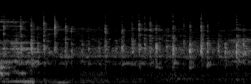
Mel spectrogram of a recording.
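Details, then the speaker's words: Bachmann Doodlebug model motor car, repaired after being dead, crawls slowly even at full throttle on DCC controller; fast uneven high-pitched gearbox ticking with occasional pops, suspected damaged gear; owner unsure, possibly decoder setting. "Seems like that's oddly running pretty slow. I don't know why it is. But it is going. I think it's cranked all the way up. I don't know why it's not moving any faster."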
